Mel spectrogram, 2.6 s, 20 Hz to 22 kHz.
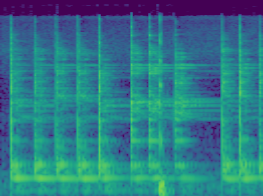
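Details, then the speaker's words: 12-year-old Ford F-150 with an unexplained noise under acceleration: hammer taps about four a second on the passenger-side catalytic converter ring clean and short with no loose buzz; converter solid, not the noise source. "now that one sounds pretty solid let's move to the other side get under here here's the driver's side cap"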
